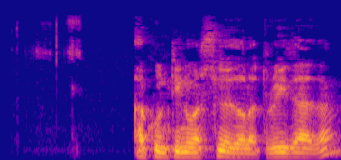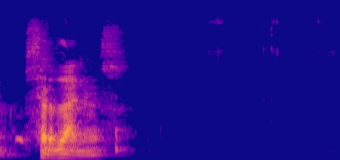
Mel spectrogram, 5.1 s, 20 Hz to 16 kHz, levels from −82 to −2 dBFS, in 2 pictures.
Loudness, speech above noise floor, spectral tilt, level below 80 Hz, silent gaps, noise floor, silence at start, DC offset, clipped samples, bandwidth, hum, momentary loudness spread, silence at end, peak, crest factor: -20 LUFS; 56 dB; -5.5 dB/octave; -62 dBFS; none; -75 dBFS; 0.5 s; under 0.1%; under 0.1%; 11 kHz; none; 24 LU; 1.8 s; -2 dBFS; 20 dB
